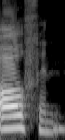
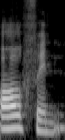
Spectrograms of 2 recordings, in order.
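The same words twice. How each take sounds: Both takes have the same delivery.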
